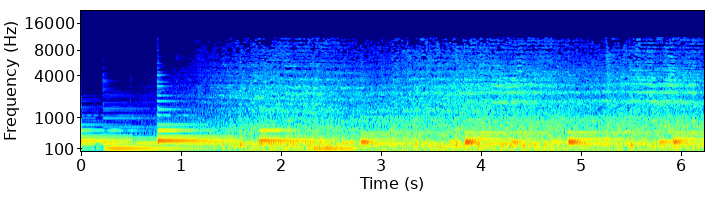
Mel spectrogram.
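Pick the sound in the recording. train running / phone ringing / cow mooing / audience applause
train running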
